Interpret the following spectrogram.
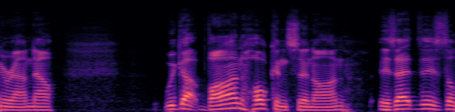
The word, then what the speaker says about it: Hokanson: i was looking around now we got von hawkinson on is that is the last name pronounced correctly yeah that's right all right and he's running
